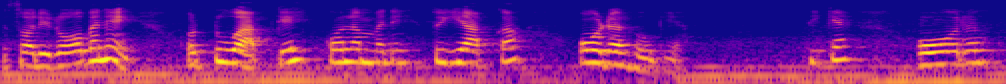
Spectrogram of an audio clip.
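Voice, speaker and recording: Brief: woman maths tutor, fairly high voice, steady counting-through-the-board delivery, slightly lo-fi with a faint hum. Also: unhurried. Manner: counts items aloud one by one, checks in often. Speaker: maths teacher. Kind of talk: explaining a classroom lesson.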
